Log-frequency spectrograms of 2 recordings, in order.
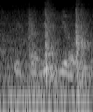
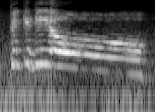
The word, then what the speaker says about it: Picadillo: Picadillo. Picadillo! No, it's my chow time shirt. It's hot, so I put it up. I made it fun. Okay. Picadillo, that's it. Picadillo.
